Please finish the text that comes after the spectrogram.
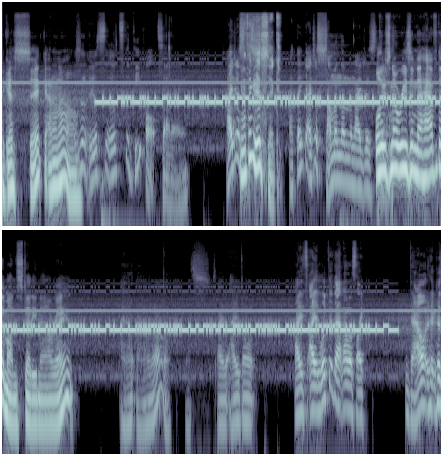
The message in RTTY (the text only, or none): DTKHS TTOBE QCNKY NGQAM NQBPA NPOJF EPSVM ZZDCV DDNQA BVUCT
